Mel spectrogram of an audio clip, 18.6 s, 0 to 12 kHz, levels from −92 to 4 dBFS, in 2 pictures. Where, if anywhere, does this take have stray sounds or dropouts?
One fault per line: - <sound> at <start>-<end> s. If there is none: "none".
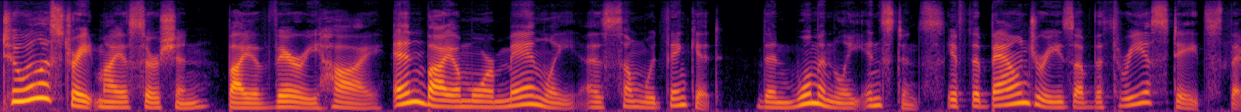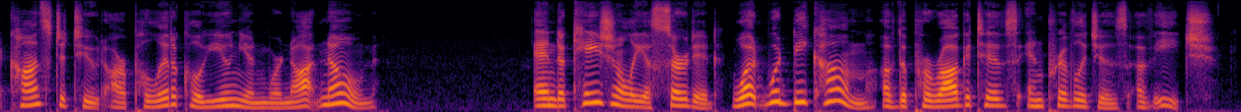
none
